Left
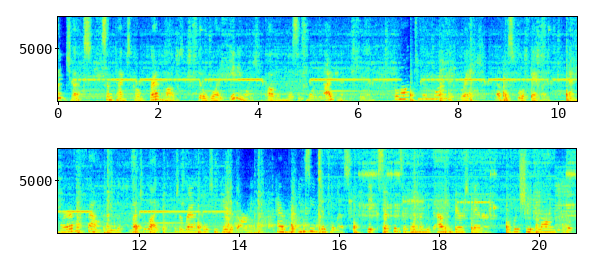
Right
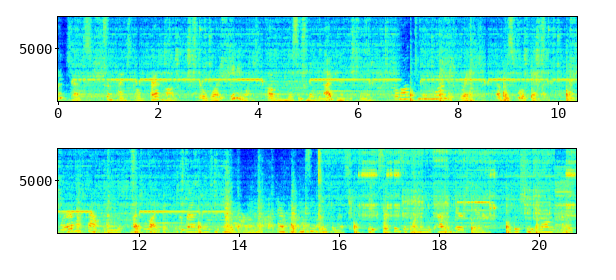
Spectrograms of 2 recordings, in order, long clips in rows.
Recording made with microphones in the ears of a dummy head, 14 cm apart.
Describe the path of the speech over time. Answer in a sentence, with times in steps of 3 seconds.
In this clip you hear the speech on the left from 0 s, in the centre from 3 s and on the left from 9 s.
